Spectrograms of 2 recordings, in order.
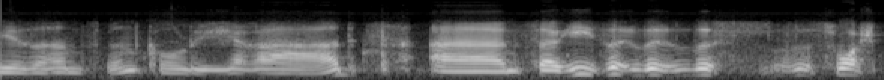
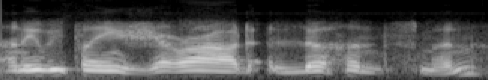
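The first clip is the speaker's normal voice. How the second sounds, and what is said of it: Mock French accent on name. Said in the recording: “That's my French accent there.”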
